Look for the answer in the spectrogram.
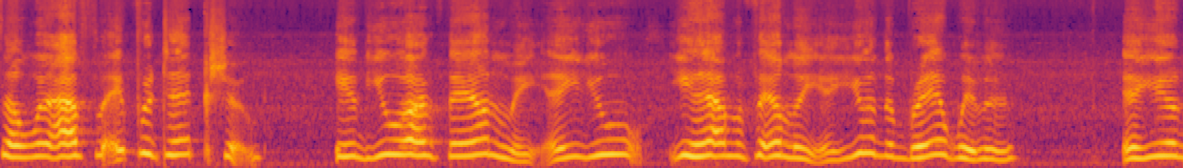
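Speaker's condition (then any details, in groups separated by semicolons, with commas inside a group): Cerebral palsy; speech affected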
